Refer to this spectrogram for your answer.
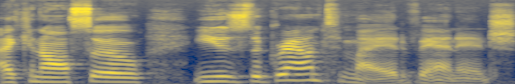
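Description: At a moderate pace, a woman with a medium pitch and ordinary pitch variation talks on a very clean recording with a silent background. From Los Angeles, US. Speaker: MMA fighter and geologist. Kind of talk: casual interview.

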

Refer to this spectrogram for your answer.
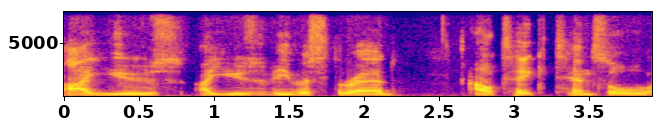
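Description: Speaking at a very slow pace, a man with an Appalachian accent uses a fairly low pitch and ordinary pitch variation. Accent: Appalachian American. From West Virginia. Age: 30s. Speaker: firefighter and fly tier. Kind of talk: interview, fly fishing tutorial.

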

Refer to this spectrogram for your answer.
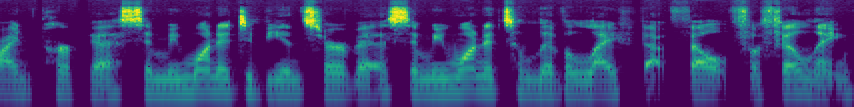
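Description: At a fairly quick pace, a woman with a fairly low pitch and a plain, everyday voice talks on a very clean recording with a silent background. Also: dry, close sound with no echo. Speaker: podcast host. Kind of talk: casual interview chat.

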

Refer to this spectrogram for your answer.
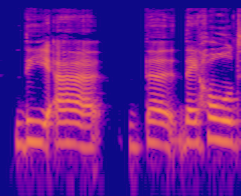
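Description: Over a silent background in a very clean recording, a woman with an American accent speaks very slowly with fairly even intonation. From California. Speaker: actor. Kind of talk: interview.

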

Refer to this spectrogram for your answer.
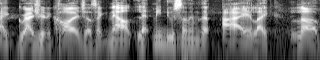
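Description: In a very clean recording with a silent background, a man with a South Texas accent talks very fast in a medium-pitched voice with vocal fry. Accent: South Texas Mexican-American English. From Texas, Laredo. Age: 20s. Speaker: gaming streamer. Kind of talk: casual chat.

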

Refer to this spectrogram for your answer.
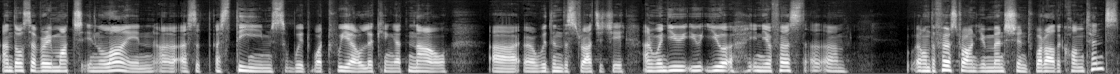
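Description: In a very clean recording with a silent background and a dry, close sound with no echo, someone speaks at a moderate pace with a Finnish accent. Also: woman, fairly low pitch for a woman. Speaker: government official. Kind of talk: panel discussion. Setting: stage with live stream.

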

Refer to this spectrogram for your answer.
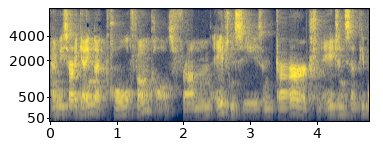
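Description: With noticeable background noise and audible room echo, a man talks at a fairly high pitch with fairly even intonation. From US, San Francisco Bay Area (West Marin). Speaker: screenwriter. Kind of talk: interview.

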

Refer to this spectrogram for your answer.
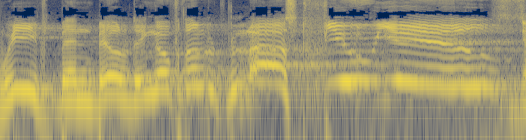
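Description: Shouting in a put-on character voice, the speaker goes at a very slow pace. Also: man.

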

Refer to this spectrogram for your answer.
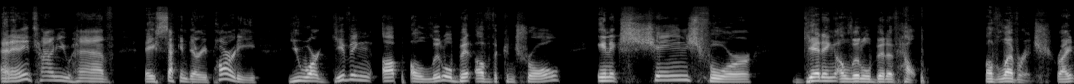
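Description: A man with a fairly high pitch speaks in an ordinary speaking voice, with lively intonation at a moderate pace. The recording is very clean and dry, close and echo-free, with a silent background. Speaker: sports podcaster. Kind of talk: casual interview chat.

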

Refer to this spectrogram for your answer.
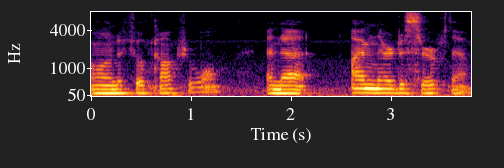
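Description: A woman's voice at a moderate pace, with noticeable background noise. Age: 50s. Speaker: rideshare driver and former nun. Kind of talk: interview. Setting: at home.

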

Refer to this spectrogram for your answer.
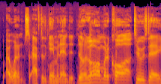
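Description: The clip has a normal speaking voice with ordinary pitch variation. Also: man. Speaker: podcast co-host. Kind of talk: casual chat. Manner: excitable.

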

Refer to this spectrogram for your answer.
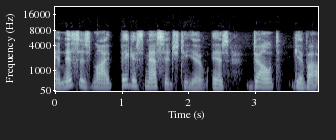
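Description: A woman talks at a fairly slow pace in a plain, everyday voice. Her pitch sits fairly low and varies in an ordinary way. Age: 60s. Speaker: clinician specializing in ketogenic diets. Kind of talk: interview. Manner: laughs often.

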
